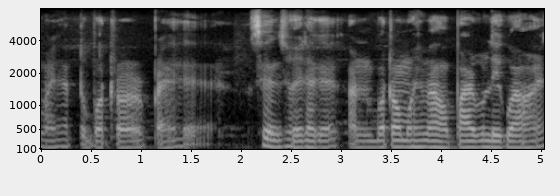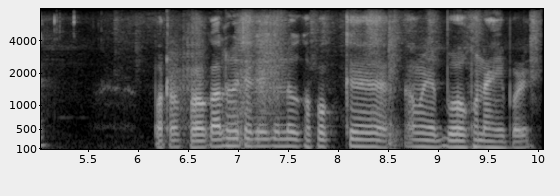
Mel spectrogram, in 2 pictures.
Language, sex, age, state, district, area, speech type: Assamese, male, 30-45, Assam, Dhemaji, rural, spontaneous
